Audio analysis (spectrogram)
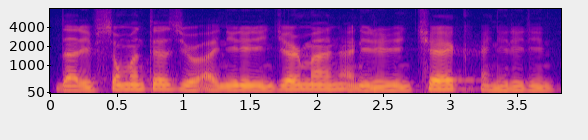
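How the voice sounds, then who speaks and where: A man whose first language is not English, giving a technical conference talk and answering questions in halting phrases that he often restarts. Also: mid-range voice, flat delivery, creaky, clean tone. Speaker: conference speaker. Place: conference hall stage. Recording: dull lo-fi conference recording.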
